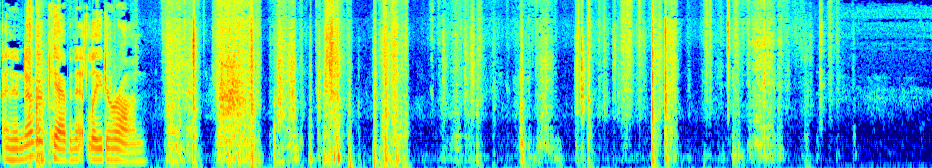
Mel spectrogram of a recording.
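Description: Bottles and containers clatter and knock against a wooden shelf.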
